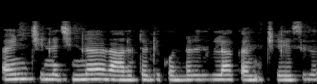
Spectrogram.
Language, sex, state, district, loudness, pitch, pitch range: Telugu, female, Telangana, Karimnagar, -18 LUFS, 220 Hz, 210-230 Hz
